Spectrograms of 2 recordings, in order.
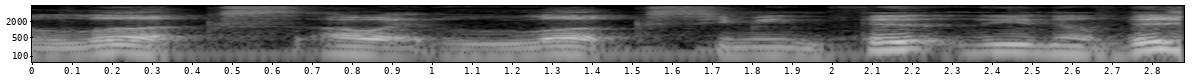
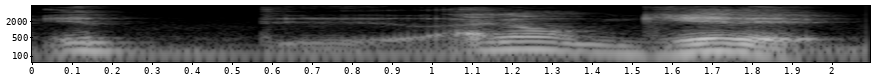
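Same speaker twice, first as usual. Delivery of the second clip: ordinary talk, nothing marked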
